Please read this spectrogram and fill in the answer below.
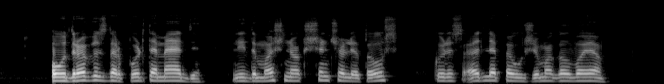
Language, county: Lithuanian, Klaipėda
